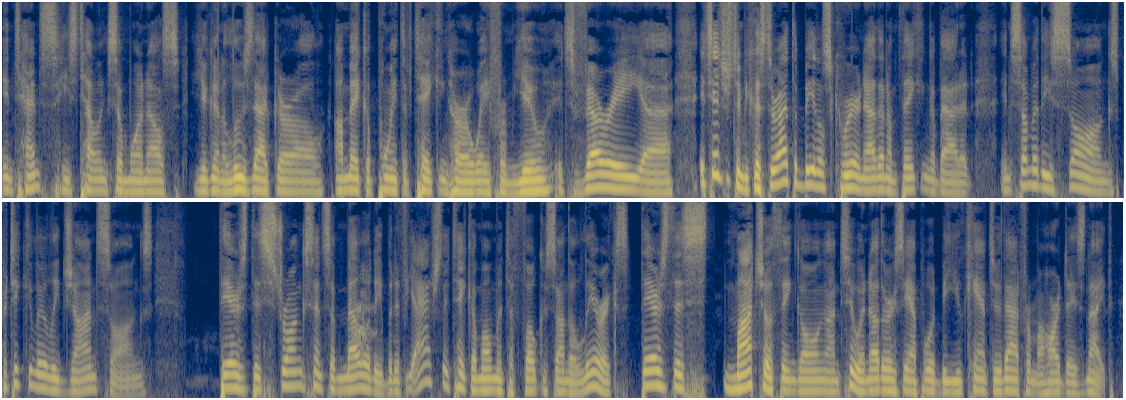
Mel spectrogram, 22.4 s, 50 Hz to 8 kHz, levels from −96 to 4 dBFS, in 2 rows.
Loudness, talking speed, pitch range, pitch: -21 LUFS, 220 wpm, 115-145 Hz, 125 Hz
